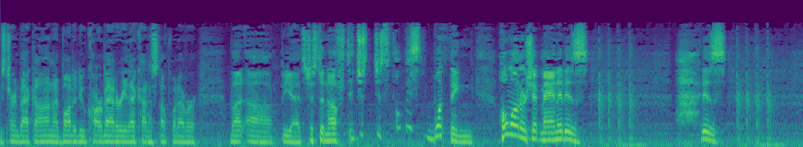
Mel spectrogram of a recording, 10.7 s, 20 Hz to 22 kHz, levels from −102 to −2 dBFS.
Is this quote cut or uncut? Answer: cut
